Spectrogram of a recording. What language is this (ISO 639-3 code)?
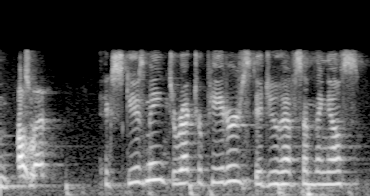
eng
